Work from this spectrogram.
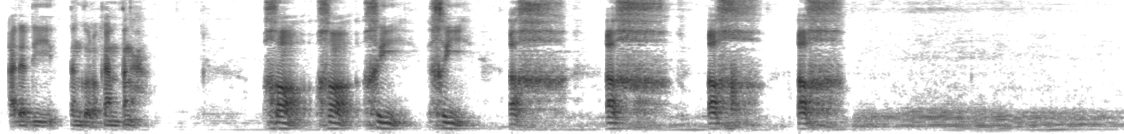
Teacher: Ditemukan bahwa kha terletak di bagian atas tenggorokan ( adnal halqi).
